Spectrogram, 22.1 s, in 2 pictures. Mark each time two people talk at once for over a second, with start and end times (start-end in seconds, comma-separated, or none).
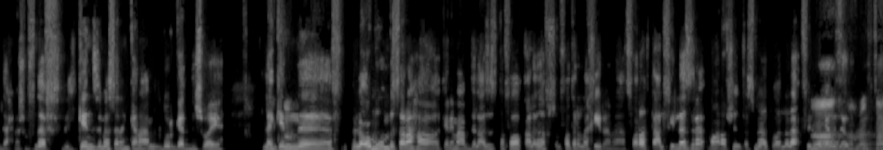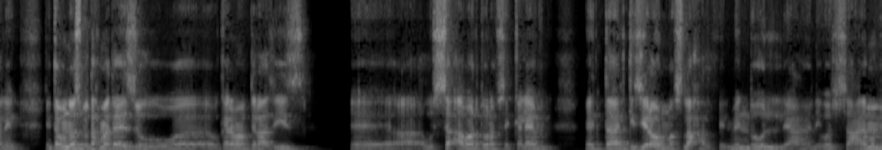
none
